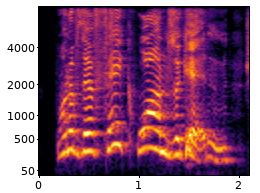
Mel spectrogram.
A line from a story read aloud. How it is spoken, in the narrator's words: shouted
